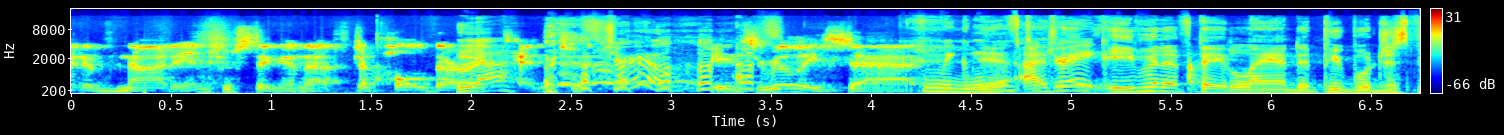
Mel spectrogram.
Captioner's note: laughter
